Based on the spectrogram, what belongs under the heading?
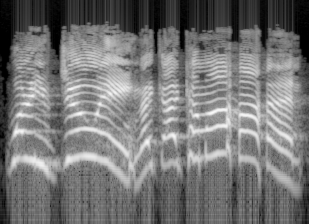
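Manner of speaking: high, loud, slow cry of disbelief; anguished plea to God. Retold or imitated. Father recalling his sick son's relapse, crying out high and loud. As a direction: wail it at the heavens, half crying. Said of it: "I was like".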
